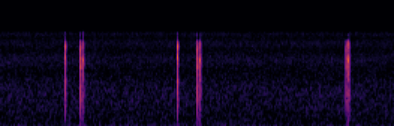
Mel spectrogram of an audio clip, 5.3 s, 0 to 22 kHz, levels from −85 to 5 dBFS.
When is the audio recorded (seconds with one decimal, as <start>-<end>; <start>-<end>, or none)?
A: 0.0-5.3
